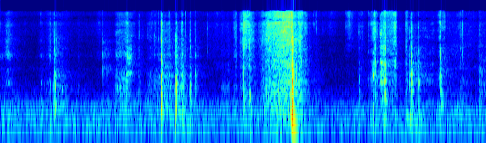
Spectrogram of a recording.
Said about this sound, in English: So, I'm just gonna end that and I'm gonna shuffle a card. You know, it's about that time to shuffle some cards.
